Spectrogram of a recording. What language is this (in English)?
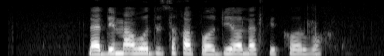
Pashto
